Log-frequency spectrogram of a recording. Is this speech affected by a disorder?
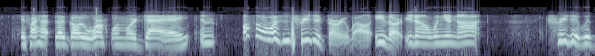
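Yes: cerebral palsy.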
